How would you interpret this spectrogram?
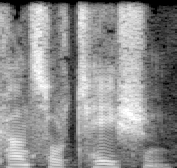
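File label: "consultation", US English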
